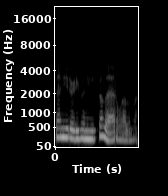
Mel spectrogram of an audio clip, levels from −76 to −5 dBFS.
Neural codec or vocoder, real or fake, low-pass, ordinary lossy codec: codec, 16 kHz, 0.3 kbps, FocalCodec; fake; none; none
